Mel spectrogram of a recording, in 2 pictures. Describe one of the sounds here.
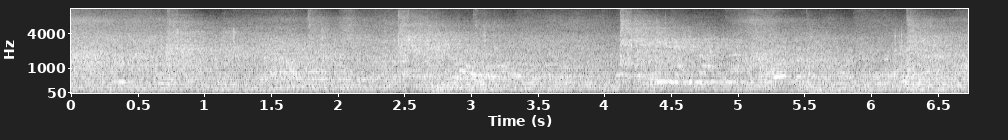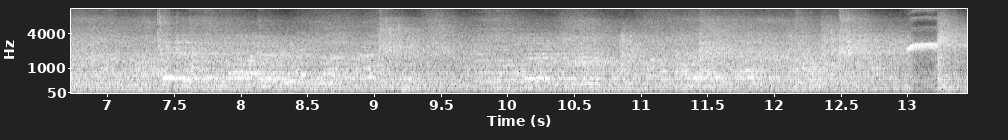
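Hockey sticks and a puck clack against each other and the boards.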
